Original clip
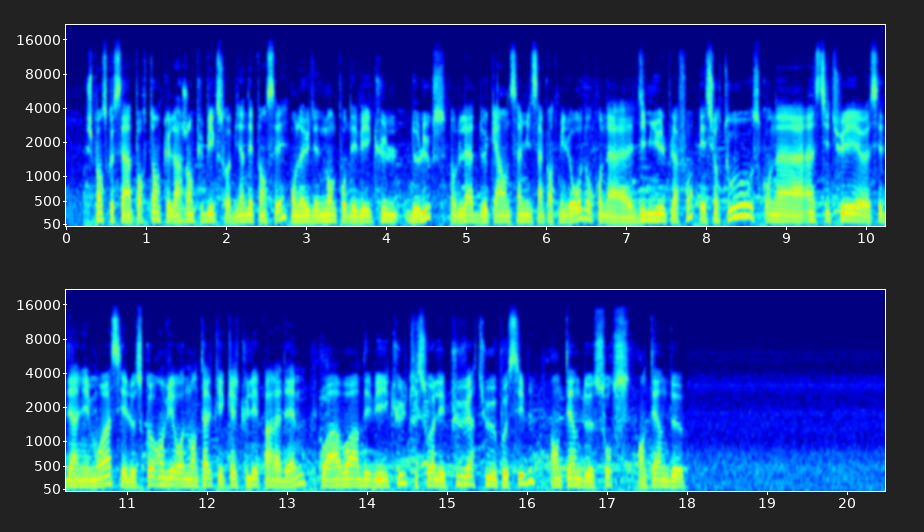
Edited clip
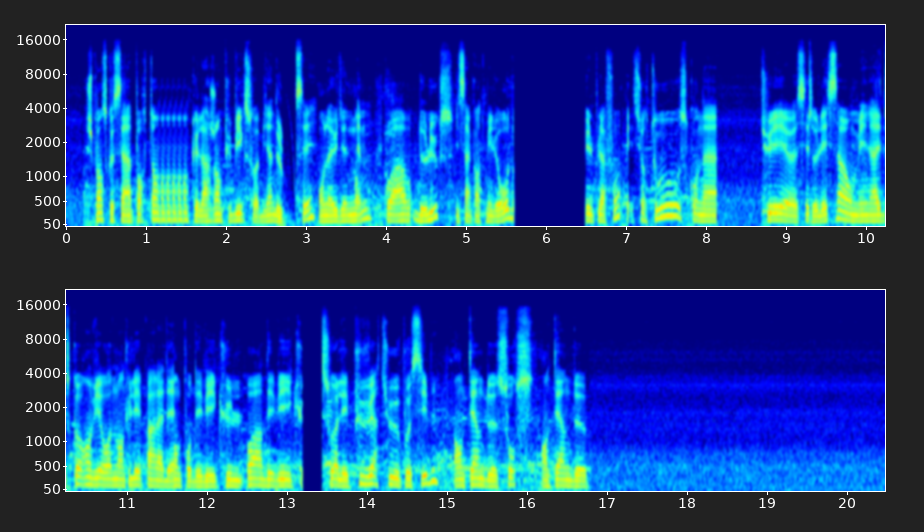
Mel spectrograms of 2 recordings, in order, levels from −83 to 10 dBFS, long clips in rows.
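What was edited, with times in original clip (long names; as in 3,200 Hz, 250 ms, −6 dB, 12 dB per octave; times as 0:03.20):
0:01.12: stutter 0.07 s, 6 plays
0:02.25: tape stop 0.28 s
0:03.29–0:04.21: swap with 0:13.06–0:13.72
0:04.79–0:05.79: remove
0:06.51–0:07.41: silence
0:07.94–0:08.24: fade in
0:09.04–0:09.61: fill with room tone
0:10.20–0:11.15: reverse
0:11.89–0:12.45: remove
0:14.40–0:14.65: silence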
